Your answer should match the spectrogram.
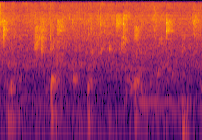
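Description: Faint running water at a kitchen sink as cut red potatoes are rinsed, with small clicks of handling and a soft low thump near the end.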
